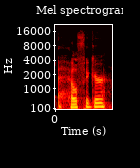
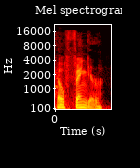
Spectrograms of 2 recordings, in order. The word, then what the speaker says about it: Hilfiger: hinger Tommy hinger yeah Hilfiger H I don't know how you say it but I think it's Hilfiger yeah it's not hell finger yeah it's h i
